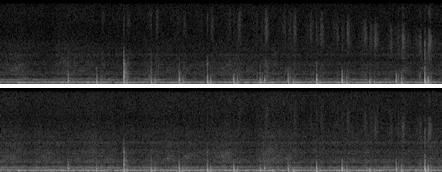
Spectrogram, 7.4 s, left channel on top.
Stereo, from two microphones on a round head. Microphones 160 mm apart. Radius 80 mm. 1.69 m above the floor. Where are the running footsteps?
40° left (ahead or behind); by 7.4 s 15° left (ahead or behind).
